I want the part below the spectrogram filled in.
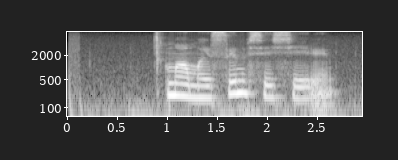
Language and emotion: Russian, neutral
